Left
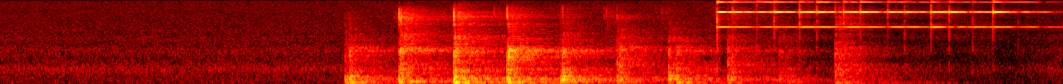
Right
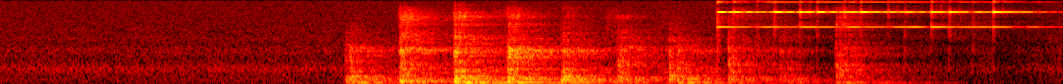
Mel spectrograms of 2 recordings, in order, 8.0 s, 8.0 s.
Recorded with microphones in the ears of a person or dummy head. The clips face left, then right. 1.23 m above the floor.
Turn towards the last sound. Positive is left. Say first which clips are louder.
# even
turn(degrees=20)  # may be behind; listen again after turning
